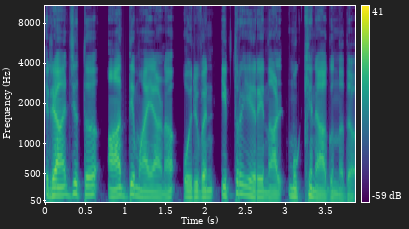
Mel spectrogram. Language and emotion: Malayalam, neutral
